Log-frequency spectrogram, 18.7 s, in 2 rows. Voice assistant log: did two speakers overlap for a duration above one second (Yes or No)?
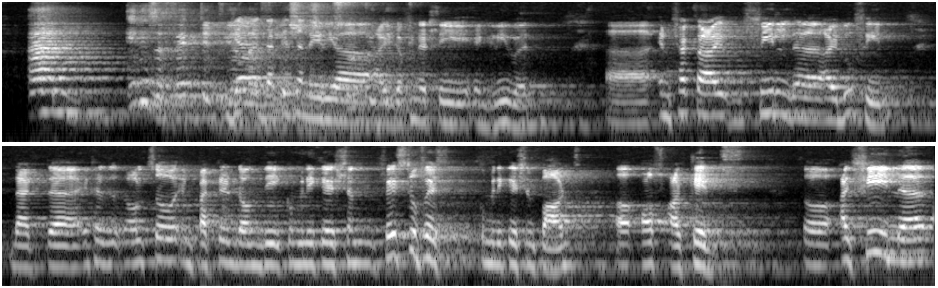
Yes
